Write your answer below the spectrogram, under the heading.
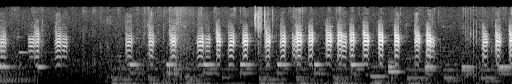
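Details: A nuthatch, a regular visitor, voices its annoyance while waiting for food on a messy winter day just after New Year; fast run of nasal, harmonic quank notes, two or three a second, agitated and insistent, over soft background music.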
